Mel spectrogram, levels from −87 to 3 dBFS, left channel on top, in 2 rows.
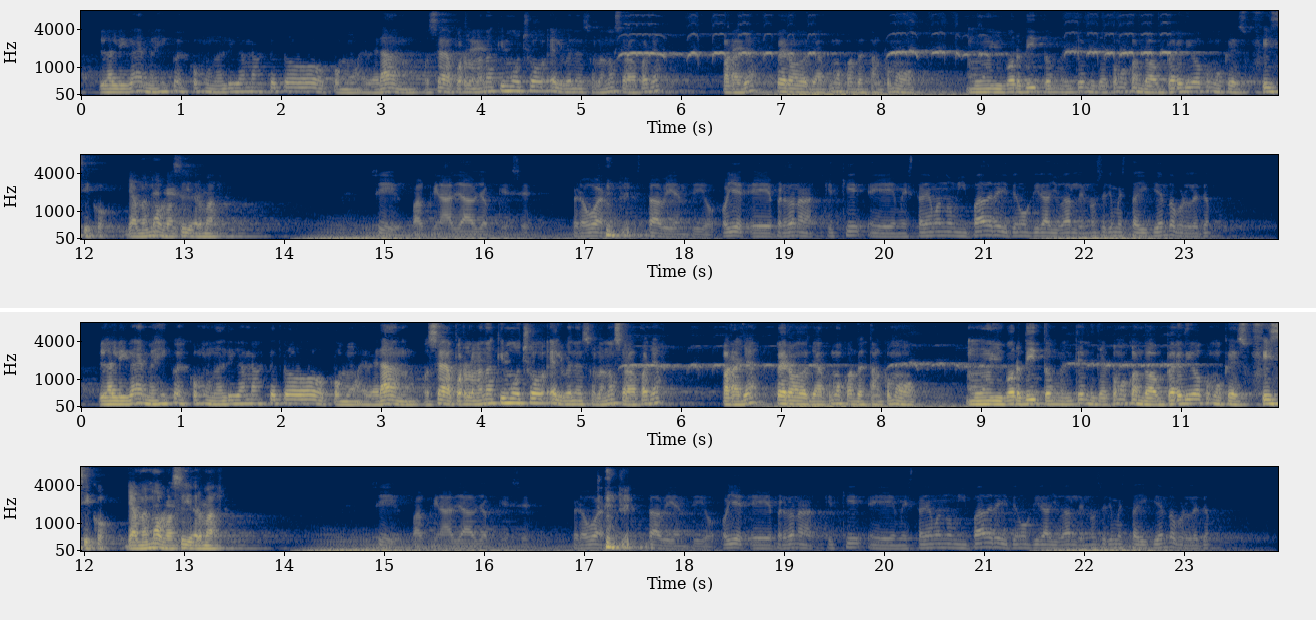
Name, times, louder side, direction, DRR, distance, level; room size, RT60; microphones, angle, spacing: voice 1, 0.2-5.9 6.4-8.4 8.9-13.4 17.2-17.4, right 7 dB, 80° right, 0.3 m, -27 dB
sound 1, 3.9-4.1 5.3-7.4 8.1-9.1 9.8-10.9, left 5 dB, 70° left, 1.5 m, -39 dB
sound 2, 6.7-11.4 14.1-19.2 21.5-22.6, equal, 50° right, 1.6 m, -42 dB
voice 2, 12.7-13.2 14.9-16.5 16.9-17.3 17.7-23.3, left 3 dB, 20° left, 0.4 m, -42 dB
24.5 x 16.5 x 3.5 m
head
